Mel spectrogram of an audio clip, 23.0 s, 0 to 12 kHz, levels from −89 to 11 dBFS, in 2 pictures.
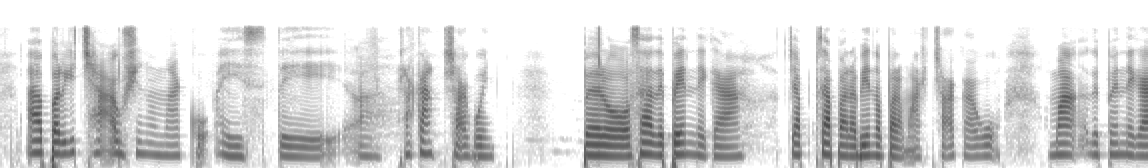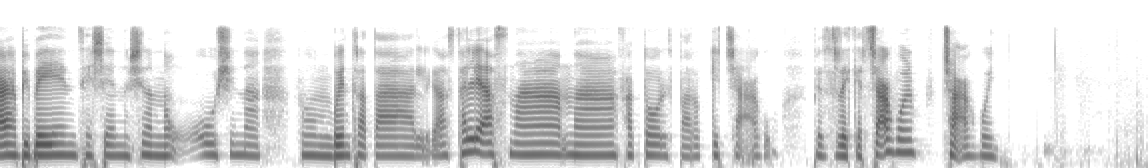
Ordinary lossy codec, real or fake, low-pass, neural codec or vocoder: MP3, 96 kbps; real; 7.2 kHz; none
